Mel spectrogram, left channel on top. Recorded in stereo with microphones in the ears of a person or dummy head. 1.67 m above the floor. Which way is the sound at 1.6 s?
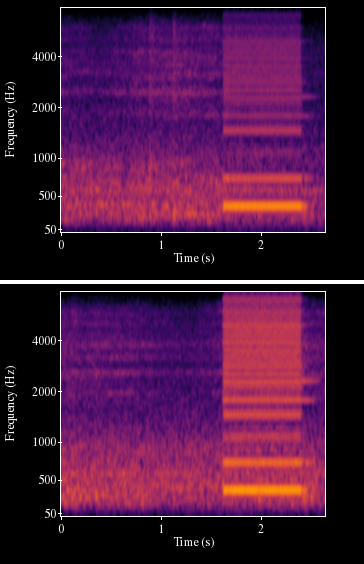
50° right (ahead or behind).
